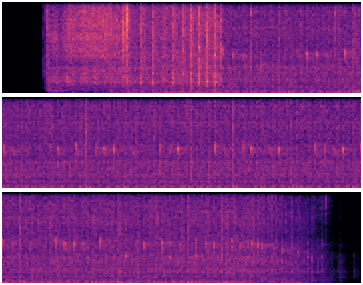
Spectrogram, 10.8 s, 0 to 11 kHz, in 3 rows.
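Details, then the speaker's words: 20 HP Tecumseh twin-cylinder racing mower engine with dual 34mm PVK carbs, idle test after setting both air screws to 1.5 turns: cranks, fires, then idles choppy and uneven but fuller and stronger. Mixture suspected to have gone from lean to slightly rich. "So I told it that it runs choppy running uneven sounds fuller but and stronger."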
